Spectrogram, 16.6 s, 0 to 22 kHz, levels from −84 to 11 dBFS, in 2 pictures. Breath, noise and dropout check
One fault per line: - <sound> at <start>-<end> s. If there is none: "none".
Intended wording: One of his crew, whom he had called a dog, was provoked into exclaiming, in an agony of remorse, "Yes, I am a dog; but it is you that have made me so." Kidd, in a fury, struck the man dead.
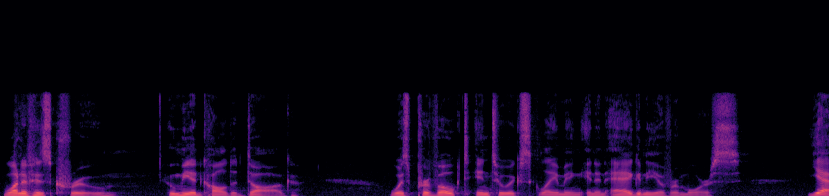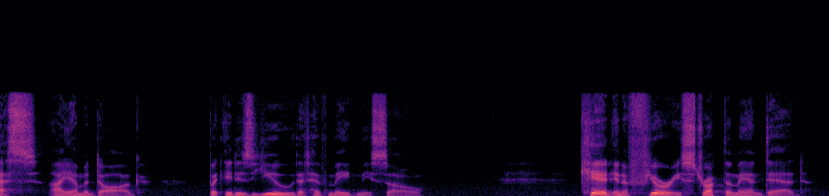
none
